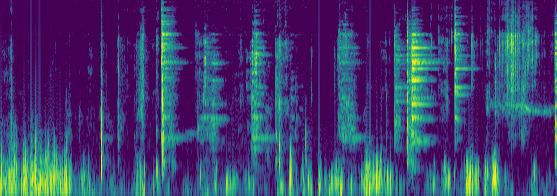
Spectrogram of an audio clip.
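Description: Hand-handling noises as a weather meter, its cardboard box and a black plastic vane mount are picked up and set down on a metal table: a string of clicks, knocks and rustles, with a couple of short ringing metallic clinks.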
